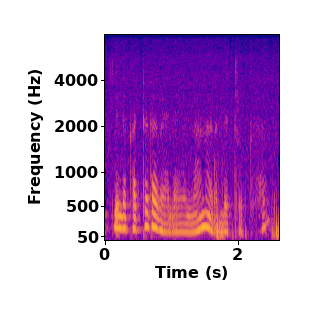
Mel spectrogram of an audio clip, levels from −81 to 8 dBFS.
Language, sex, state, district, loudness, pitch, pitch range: Tamil, female, Tamil Nadu, Nilgiris, -15 LUFS, 150 Hz, 125-185 Hz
